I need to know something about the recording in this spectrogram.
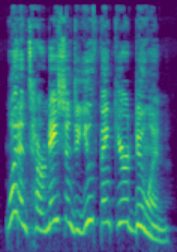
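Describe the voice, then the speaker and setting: A woman plays a feisty old country granny from a storybook. The voice booms out high and indignant, bossy and folksy as it scolds. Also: huge pitch swings, moderate pace, fairly bright tone, exaggerated voice. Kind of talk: children's storybook character reading.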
